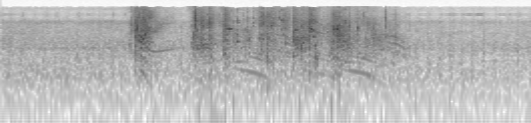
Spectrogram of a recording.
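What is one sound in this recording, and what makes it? Rifle shots crack in a quick burst.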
